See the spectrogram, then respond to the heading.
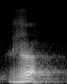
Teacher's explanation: जब हम र को बोलेंगे तो हमारी आवाज आएगी र तो हमारी जीव हल्के से हिलेगी तो इसे होते हैं र यह होता है लुंठित व्यंजन अब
